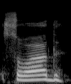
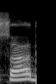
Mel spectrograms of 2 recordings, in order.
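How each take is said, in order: First: The word has a w glide after the first consonant. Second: The word has no w glide after the first consonant. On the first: The speaker calls it wrong. "Please इसको स्वाद नहीं पढ़ना" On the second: The speaker calls it right. "ये साद है"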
